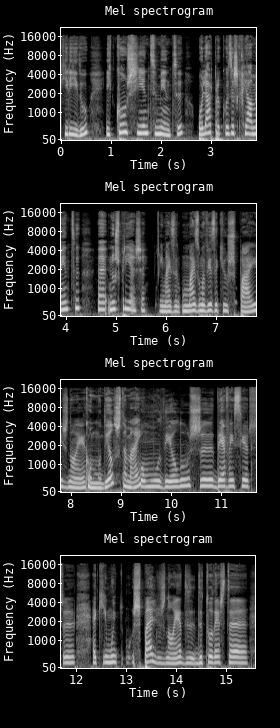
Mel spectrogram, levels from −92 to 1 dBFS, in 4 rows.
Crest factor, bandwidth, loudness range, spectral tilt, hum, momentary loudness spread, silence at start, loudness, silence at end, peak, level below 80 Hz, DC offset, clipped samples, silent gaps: 16 dB; 17 kHz; 3 LU; -4 dB/octave; none; 7 LU; 0 s; -22 LUFS; 0 s; -6 dBFS; -34 dBFS; under 0.1%; under 0.1%; none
